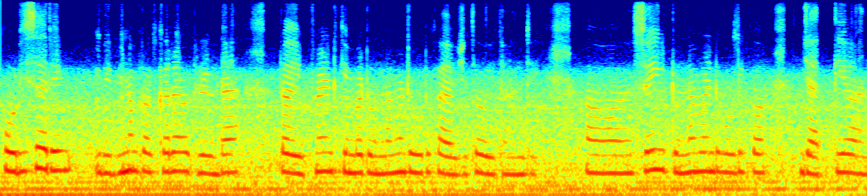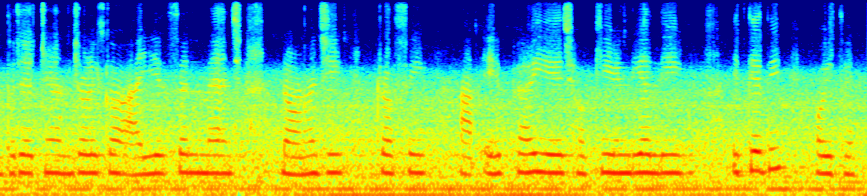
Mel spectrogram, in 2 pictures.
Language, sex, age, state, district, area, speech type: Odia, female, 18-30, Odisha, Sundergarh, urban, spontaneous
